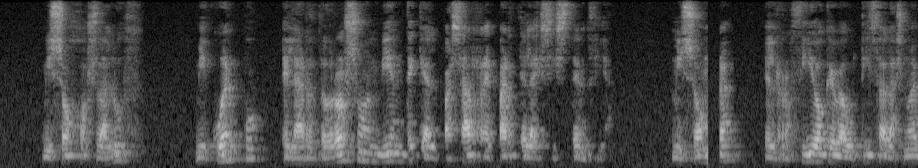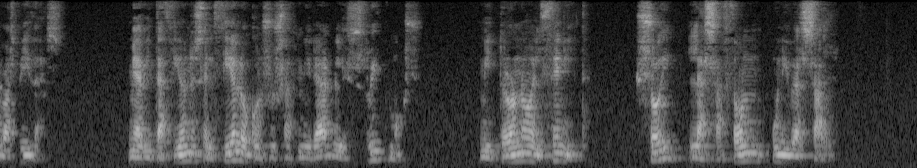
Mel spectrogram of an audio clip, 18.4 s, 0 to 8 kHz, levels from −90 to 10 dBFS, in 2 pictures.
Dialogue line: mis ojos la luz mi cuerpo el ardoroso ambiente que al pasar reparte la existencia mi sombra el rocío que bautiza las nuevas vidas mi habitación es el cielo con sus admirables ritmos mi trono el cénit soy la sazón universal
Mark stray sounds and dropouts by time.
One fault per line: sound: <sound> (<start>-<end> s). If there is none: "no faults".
sound: dropout (7.1-7.2 s)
